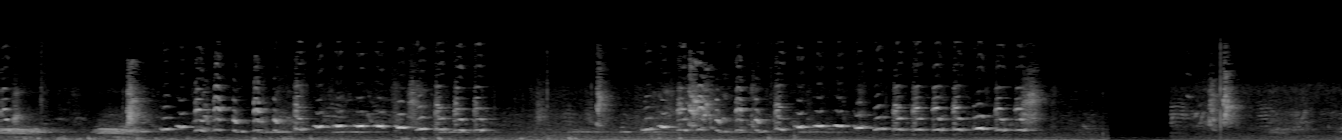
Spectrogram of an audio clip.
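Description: Small caged birds chirping and whistling: quick runs of short chirps mixed with smooth whistled notes that rise and fall, dropping away briefly near the end.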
